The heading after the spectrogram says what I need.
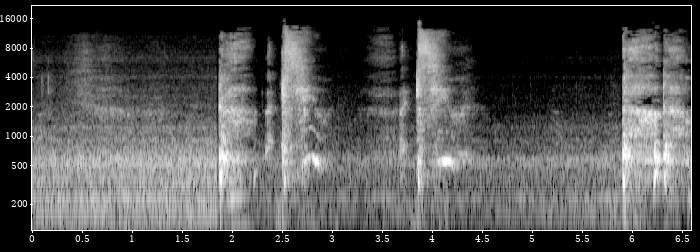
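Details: Girl coughing: several short coughs in small bursts over steady room noise; she then complains that her ears are popping.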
